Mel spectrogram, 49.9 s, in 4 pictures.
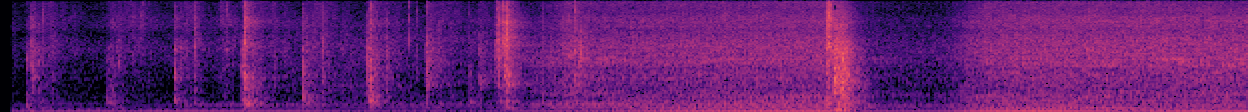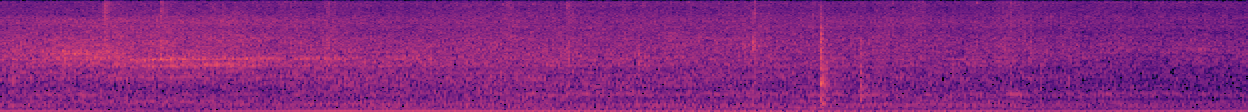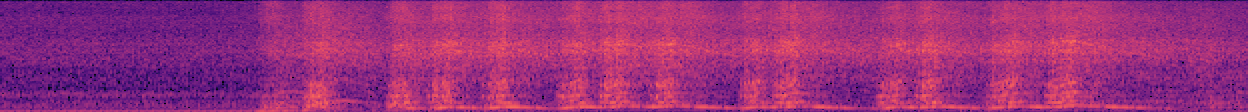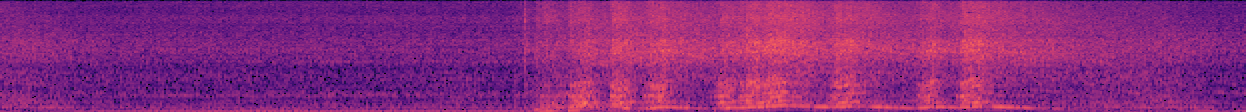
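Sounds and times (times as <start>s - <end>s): car engine idling: 0.7s - 49.9s
engine revving in throttle blips: 27.4s - 38.4s, 42.6s - 49.9s.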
